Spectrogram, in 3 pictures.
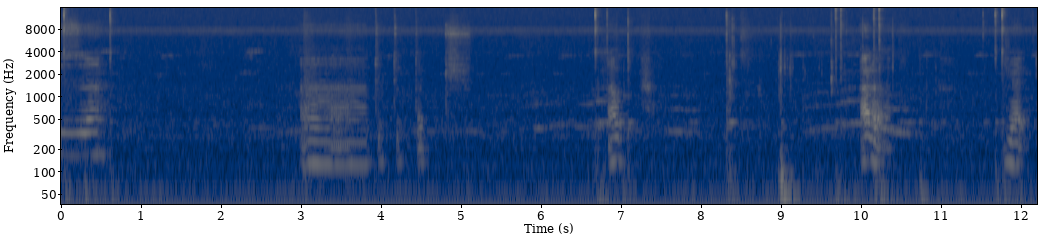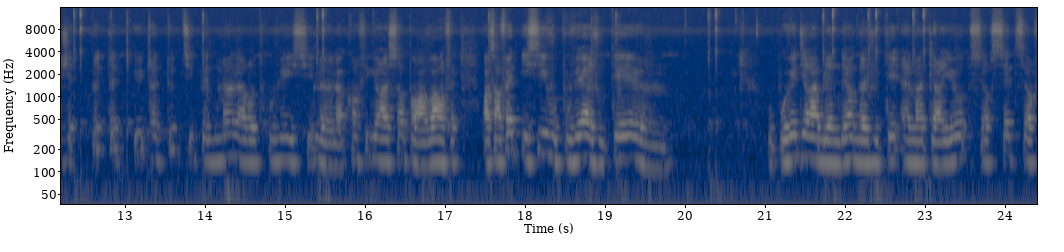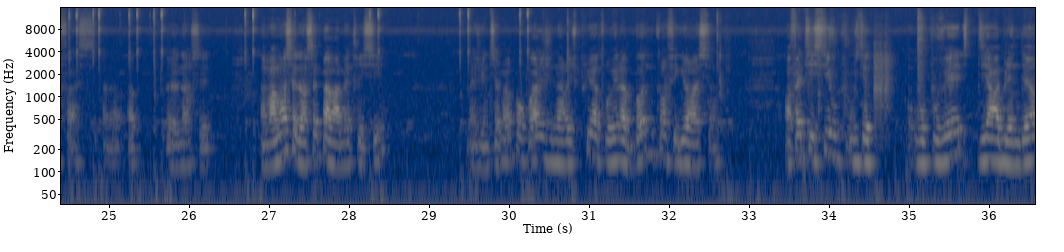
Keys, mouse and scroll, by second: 7.2-9.1 middle drag, 9.1 s, 10.2 right click, 11.7-13.1 drag, 13.1-15.5 middle drag, 15.5 click, 17.1-17.9 middle drag, 17.9-18.9 scroll up 1, 18.9-20.4 middle drag, 20.4 click, 21.8 click, 22.4 click, 22.9 click, 24.6 click, 24.9 click, 25.3 click, 25.6 click, 26.8-30.8 drag, 30.8-33.8 middle drag.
